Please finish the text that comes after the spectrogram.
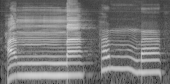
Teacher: gunna musyaddadah mim tasdid dengung tiga harakat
